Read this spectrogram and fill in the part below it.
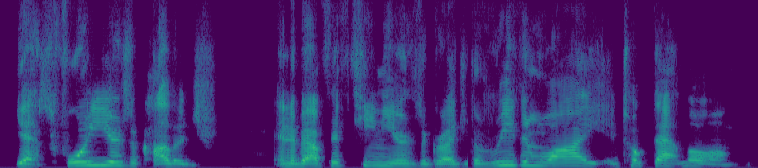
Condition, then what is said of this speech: Cerebral palsy. I had occupational therapy too, and speech therapy to help improve my talking and get rid of stuttering.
